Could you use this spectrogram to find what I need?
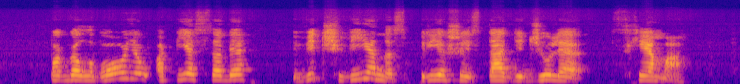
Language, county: Lithuanian, Panevėžys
